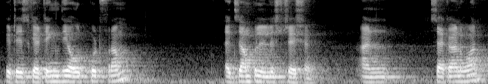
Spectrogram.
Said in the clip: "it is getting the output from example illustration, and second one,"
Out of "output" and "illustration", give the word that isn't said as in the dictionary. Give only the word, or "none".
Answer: none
